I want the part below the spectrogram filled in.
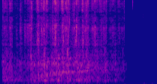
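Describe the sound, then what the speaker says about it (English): Sewing machine stitching seams on a heat sheet with a half-inch seam allowance and a slightly long stitch, a loud, steady, rapid whir that runs close-up and then stops abruptly near the end. "Now we'll sew each of these seams on the sewing machine"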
